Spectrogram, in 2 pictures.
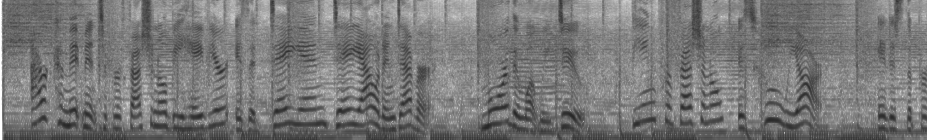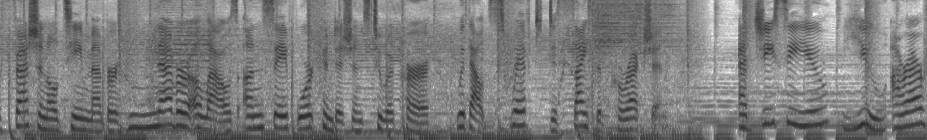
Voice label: corporate narration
